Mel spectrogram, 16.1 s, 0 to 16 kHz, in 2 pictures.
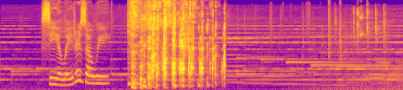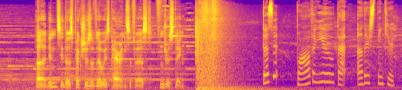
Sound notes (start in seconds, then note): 5.1 more laughter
